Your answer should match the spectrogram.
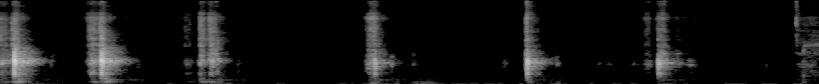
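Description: A knife slices through a red onion on a cutting board, seven crisp separate chops spaced about a second apart, close and clear, with silence between strokes.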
